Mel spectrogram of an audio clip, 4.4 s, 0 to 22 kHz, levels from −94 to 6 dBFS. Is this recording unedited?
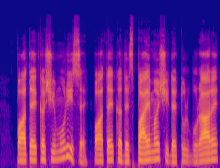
no; 1 cut; at 1.8 s

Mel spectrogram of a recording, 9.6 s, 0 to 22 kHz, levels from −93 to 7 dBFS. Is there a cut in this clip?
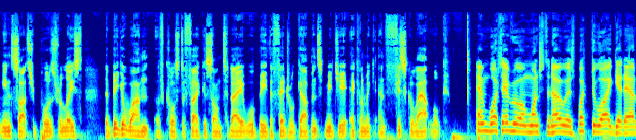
no; 0 cuts

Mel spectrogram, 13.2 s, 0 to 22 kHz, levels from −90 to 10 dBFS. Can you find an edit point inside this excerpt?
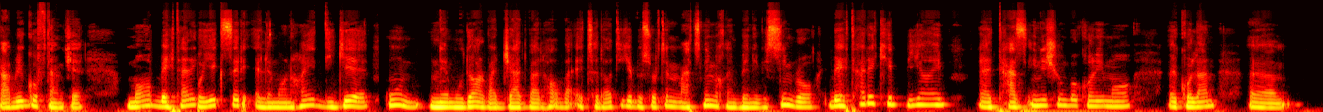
yes; 3 cuts; at 2.0 s, 3.8 s, 8.2 s

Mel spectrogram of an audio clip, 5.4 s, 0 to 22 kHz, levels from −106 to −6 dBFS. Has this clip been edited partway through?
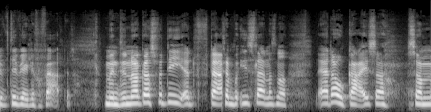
yes; 1 cut; at 2.8 s

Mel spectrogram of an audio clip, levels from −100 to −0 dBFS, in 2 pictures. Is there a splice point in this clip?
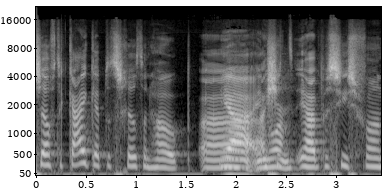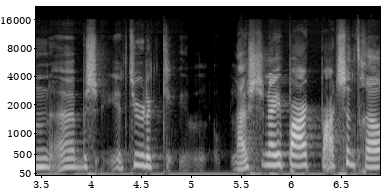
no; 0 cuts

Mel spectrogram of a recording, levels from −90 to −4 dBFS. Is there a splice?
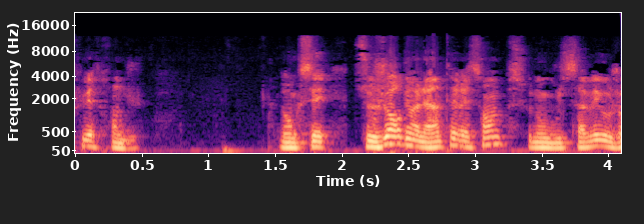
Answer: yes; 2 cuts; at 2.0 s, 2.5 s

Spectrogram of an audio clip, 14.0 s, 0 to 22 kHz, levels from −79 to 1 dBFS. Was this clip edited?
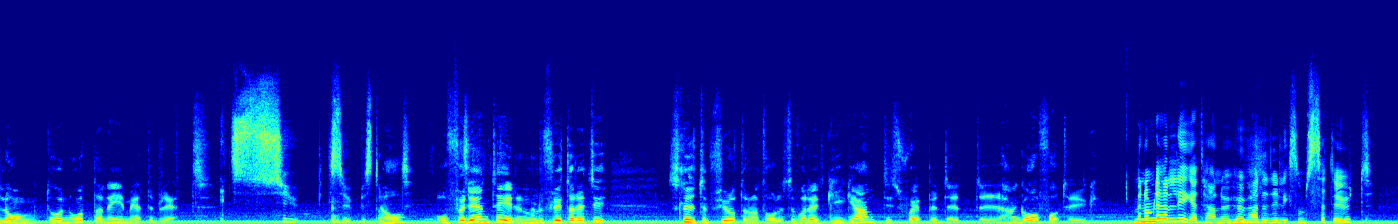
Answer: yes; 3 cuts; at 3.3 s, 4.4 s, 5.9 s

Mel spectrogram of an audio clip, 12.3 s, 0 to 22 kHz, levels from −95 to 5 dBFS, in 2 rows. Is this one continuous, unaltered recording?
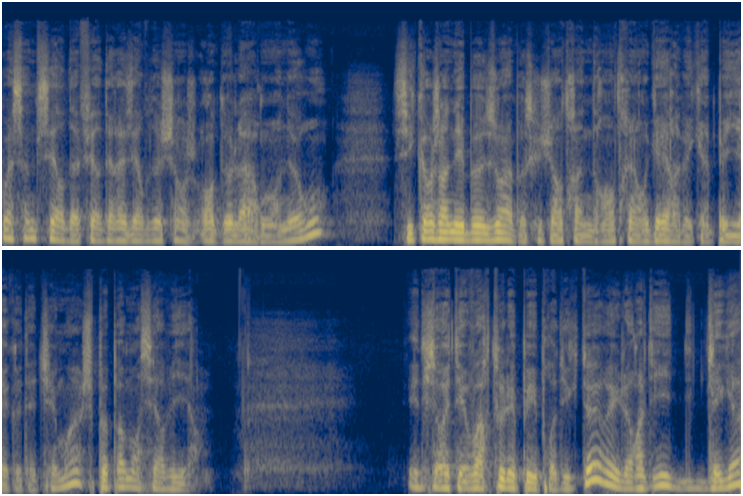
no; 1 cut; at 9.7 s

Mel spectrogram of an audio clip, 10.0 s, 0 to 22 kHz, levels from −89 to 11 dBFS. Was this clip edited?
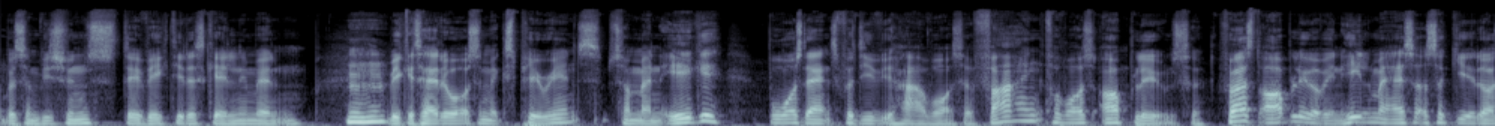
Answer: yes; 3 cuts; at 5.3 s, 7.0 s, 8.1 s

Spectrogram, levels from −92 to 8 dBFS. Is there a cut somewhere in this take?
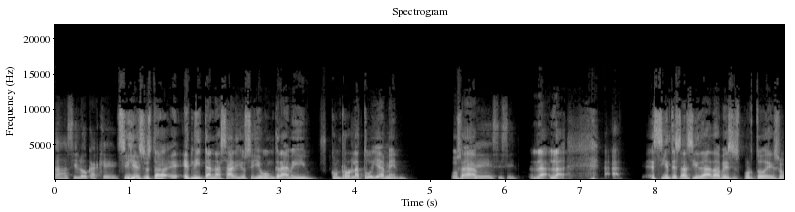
no; 0 cuts

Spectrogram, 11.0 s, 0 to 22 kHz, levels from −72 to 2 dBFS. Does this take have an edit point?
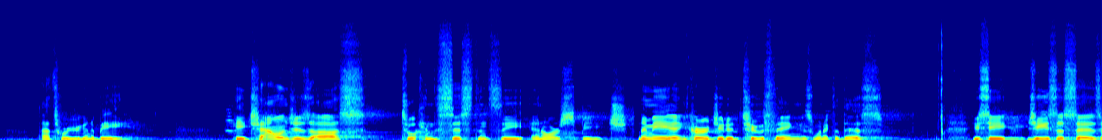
yes; 4 cuts; at 4.1 s, 6.3 s, 7.4 s, 8.3 s

